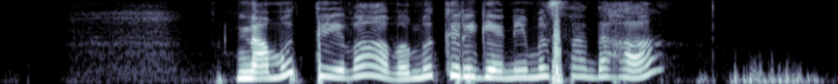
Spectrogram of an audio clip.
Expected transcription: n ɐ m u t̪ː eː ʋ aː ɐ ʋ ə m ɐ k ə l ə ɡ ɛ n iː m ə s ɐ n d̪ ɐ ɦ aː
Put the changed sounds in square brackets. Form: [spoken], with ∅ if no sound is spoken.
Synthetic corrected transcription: n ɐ m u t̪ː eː ʋ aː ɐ ʋ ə m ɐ k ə [ɾ] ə ɡ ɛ n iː m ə s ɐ n d̪ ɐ ɦ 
